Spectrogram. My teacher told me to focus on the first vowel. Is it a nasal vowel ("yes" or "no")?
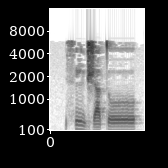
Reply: yes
